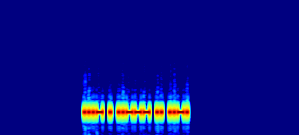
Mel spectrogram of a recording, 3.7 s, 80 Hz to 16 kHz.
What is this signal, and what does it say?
Morse code, heard as a keyed tone, about 46 wpm, 700 Hz. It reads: VE2IF
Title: DXCC-100 Call Signs - 5 Characters - Repeated 3x - 45wpm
